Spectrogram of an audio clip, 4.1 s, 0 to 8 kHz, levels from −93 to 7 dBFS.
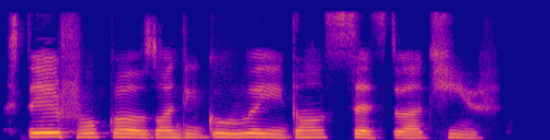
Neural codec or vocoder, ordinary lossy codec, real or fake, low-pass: codec, 16 kHz, 2 kbps, X-Codec, HuBERT features, trained on balanced general audio; MP3, 64 kbps; fake; 7.2 kHz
